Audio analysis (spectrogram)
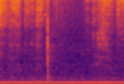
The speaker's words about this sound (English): The yam. Slicing the yam. But it doesn't sound like a yam being chopped. It's quite thin. It's not like tok tok. Maybe the yam is small. Honestly, it sounds like paper rustling.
